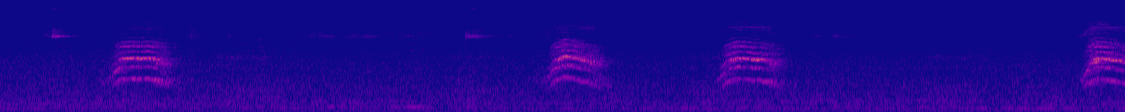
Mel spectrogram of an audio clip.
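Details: Domestic cat with a squirrel-like tail giving four separate arched meows, each about a second long and spaced two to four seconds apart, over a quiet background hum in a still room.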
